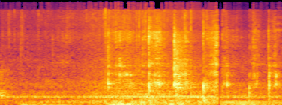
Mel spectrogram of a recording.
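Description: Rock salt dry roasting in a pan, a rough grainy rattle and scrape as it is stirred, building in the middle with one sharp knock, close by with no voices.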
